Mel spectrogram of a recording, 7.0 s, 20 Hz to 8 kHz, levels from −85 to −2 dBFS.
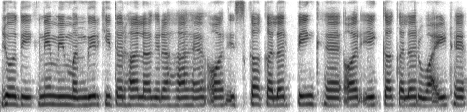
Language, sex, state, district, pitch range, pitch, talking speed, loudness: Hindi, female, Delhi, New Delhi, 205-225 Hz, 210 Hz, 195 wpm, -15 LUFS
